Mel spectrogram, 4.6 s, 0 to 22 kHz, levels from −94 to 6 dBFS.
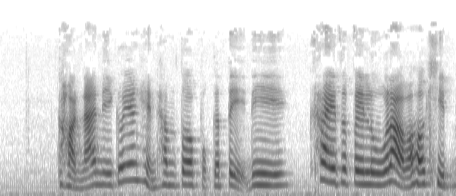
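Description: Right from the start and all the way through, there's video or display buzz riding under the speech. It's a steady 50 Hz buzz, the picture's field rate, with a fizzy hash on top, plus a thin whine up at 15.6 kHz from the line scan. Some screen or video cable has coupled into the audio path. It sits roughly 35 dB below the speech, so it's quiet.

Also running the whole length, the speech sounds dull and gurgly, with a granular, watery texture on the consonants and vowels. Nothing comes through above 13.6 kHz. That's likely MP2 compression starved of bits. The codec splits the sound into 32 sub-bands, and at this rate it shuts off the upper ones and coarsely quantises the rest, so bands flicker in and out. That fits something around 64 kbps.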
